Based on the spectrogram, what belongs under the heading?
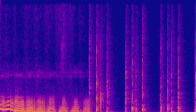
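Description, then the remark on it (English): A horse neighing sound effect: the horse whinnies loudly for about a second with a quavering, wavering pitch, then breaks into a series of short, breathy snorting bursts. “Time now to hold on to your metaphorical audio horses.”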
